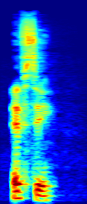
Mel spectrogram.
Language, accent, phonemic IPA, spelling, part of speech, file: French, France, /ɛf.se/, FC, proper noun, LL-Q150 (fra)-FC.wav
- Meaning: initialism of Forces canadiennes; CF (Canadian Forces)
